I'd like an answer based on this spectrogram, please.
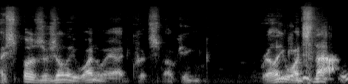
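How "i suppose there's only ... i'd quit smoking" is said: muttered under breath, quieter. Recounting what a smoker said after a long pre-talk: retold mutter under breath. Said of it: "under her breath".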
